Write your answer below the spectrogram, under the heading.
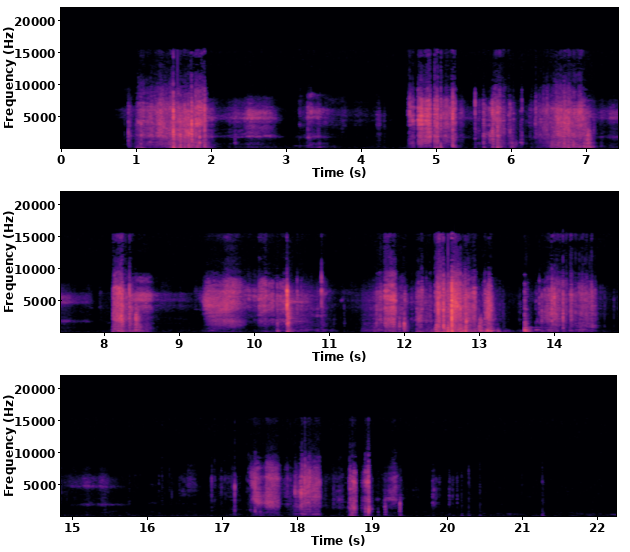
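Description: Paper rustling and scraping in a string of short, uneven bursts: the pages of a spiral-bound sketchbook being handled and turned. The bursts come thickest in the first fifteen seconds, with a few more a little later.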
